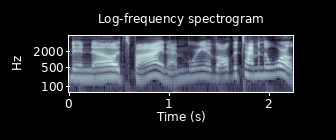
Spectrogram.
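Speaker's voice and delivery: mock lackadaisical, careless tone. Imitating diners who act unhurried with their server: imitating a lackadaisical diner. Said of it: "they act like they're all lackadaisical".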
